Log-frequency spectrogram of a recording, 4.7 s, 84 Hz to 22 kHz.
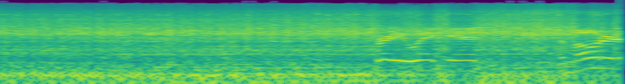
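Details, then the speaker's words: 1957 Chevy wagon V8, warm, after a Sloppy Mechanic stage 2 cam install (about 585 lift intake and exhaust). Choppy, uneven lope with a deep exhaust; a normal cam idle from a healthy engine. "Uh, so, you know, it sounds pretty wicked than it did before. Uh, you know, this is just a Sloppy Mechanic stage 2 cam."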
